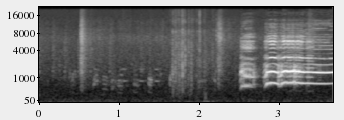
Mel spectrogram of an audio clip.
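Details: Soft hen clucks and a few clicks lead into a loud rooster crow: a rough opening syllable, then a long, steady, ringing note that is still going when the recording ends.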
